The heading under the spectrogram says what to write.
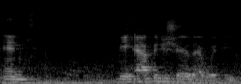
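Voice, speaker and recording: A man's voice: mid-range voice, animated, moderate pace. Middle-aged man talking through glass. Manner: polite and accommodating, explains patiently. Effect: heard through a glass partition. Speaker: supervisor. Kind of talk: casual conversation at a service counter. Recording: echoey, distant, noisy room.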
